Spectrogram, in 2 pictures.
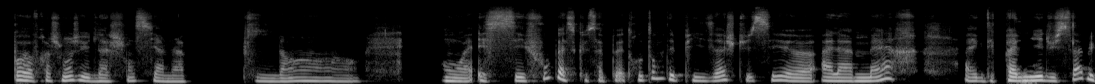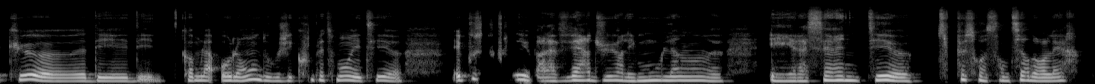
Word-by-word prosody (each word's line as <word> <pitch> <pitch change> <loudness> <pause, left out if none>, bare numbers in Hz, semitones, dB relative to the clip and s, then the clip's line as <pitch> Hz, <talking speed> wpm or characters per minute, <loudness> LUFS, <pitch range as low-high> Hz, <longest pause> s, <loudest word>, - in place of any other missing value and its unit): Bah, 185 -3 +3
franchement, 180 +3 -3
j'ai 195 -4 -1
eu - - -1
de 140 - -7
la 150 -1 -3
chance, 165 +3 -7
il - - -2
y - - -2
en 140 -1 -5
a 135 0 -6 0.6
plein. 150 -1 -5 0.8
Ouais 155 -3 0
et 175 - -2
c'est 165 +3 -1
fou 170 - -7
parce 270 - 0
que - - -11
ça 160 - -2
peut 155 - -8
être - - -6
autant 195 +9 -4
des 270 -6 -1
paysages, 175 0 -4
tu 170 - -7
sais? 185 +2 0
Heu, 150 -1 0
à 175 -2 0
la 160 -1 +1
mer 165 - +1 0.7
avec 160 -5 -3
des 160 +2 -8
palmiers, 175 +3 +5
du 170 -3 -1
sable 215 - 0
que, 215 - -1 0.6
heu, - - +2
des 155 0 +2
des 145 - -4 0.2
comme 180 +1 0
la 185 - 0
Hollande 185 +3 +3
où 165 -2 -2
j'ai 165 +1 -4
complètement 195 -1 -2
été, 170 0 +1
heu, - - -5 0.5
époustouflée 215 -1 0
par 160 - -4
la 160 - 0
verdure, 190 +2 +1
les 165 -1 +1
moulins, 185 -1 +2
heu, - - -8 0.5
et 160 -4 0
la 160 0 0
sérénité, 190 +3 +4
heu, 155 -2 +1 0.2
qui - - -3
peut 220 - +1
se 210 - -3
ressentir 180 +2 -1
dans 165 -2 +3
l'air. 165 +2 -2
170 Hz, 175 wpm, -25 LUFS, 160-190 Hz, 0.8 s, palmiers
